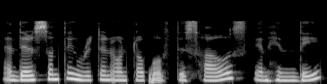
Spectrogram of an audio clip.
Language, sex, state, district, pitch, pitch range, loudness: English, female, Arunachal Pradesh, Lower Dibang Valley, 200 Hz, 185-230 Hz, -15 LUFS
